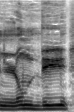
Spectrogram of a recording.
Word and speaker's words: Lumbye: Hans Christian Lomby, ça s'écrit L-U-M-B-Y-E, enfin bon voilà, c'est pas toujours la même prononciation que chez nous, les voyelles, et c'est le rêve après le bal que voici, écrit en 1861.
